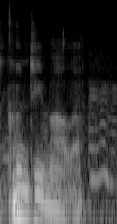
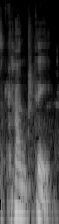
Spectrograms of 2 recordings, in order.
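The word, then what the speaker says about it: kanthi: first joined the movement everyone would pronounce it as kunti mala yeah it's kanti which means the neck the mother goes around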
